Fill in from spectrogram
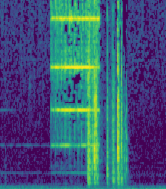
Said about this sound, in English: Oh my god, that scared me. It's just the phone. Who could be calling me at this time? Probably the front desk?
